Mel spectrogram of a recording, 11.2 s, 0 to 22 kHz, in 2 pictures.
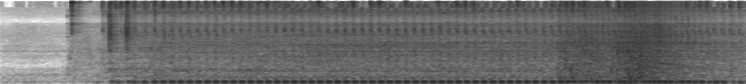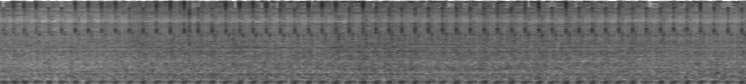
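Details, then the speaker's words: Honda Vario 150 injection scooter after fuel pump filter cleaned and reinstalled, fixing stalling on throttle at cold morning start: catches straight away, revs cleanly, settles into a steady even idle with no hesitation; normal idle and revving. "Oke ya teman-teman, ini sudah selesai, mesin sudah nyala."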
